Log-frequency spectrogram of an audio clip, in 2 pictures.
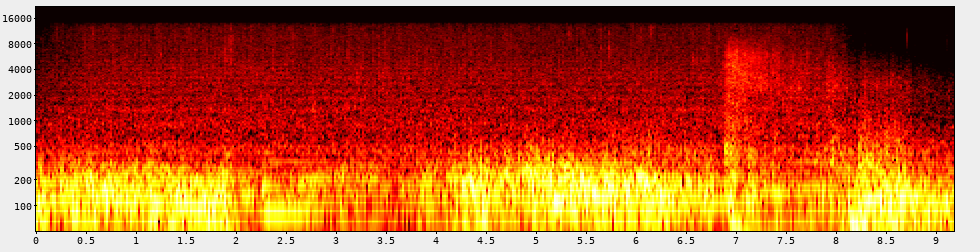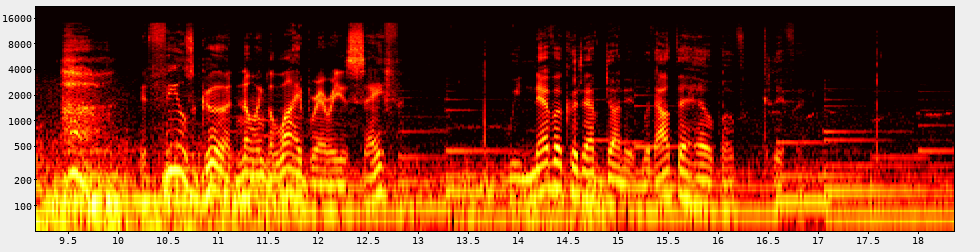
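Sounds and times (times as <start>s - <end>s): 
deep rolling thunder: 0.0s - 2.2s, 3.9s - 11.8s
steady heavy rain in thunderstorm: 0.0s - 18.3s
sharp thunder crack: 4.2s - 11.8s
speech: 10.8s - 12.9s, 14.2s - 16.8s.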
